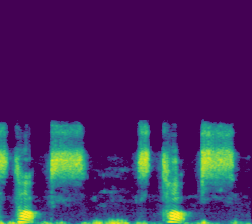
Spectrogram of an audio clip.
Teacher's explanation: ال p sound اللي في اخر فعل stop برضو voiceless consonant، لو حطينا ايدينا على الحنجرة مش هنلاقيه الاحبال الصوتية بتتحرك.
